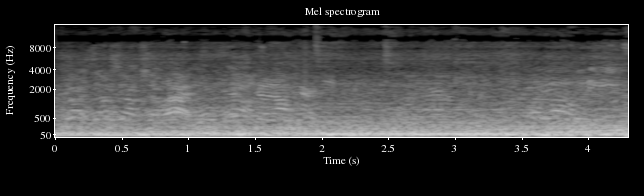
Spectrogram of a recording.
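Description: Voices of people talking close by, over a steady low rumble.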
